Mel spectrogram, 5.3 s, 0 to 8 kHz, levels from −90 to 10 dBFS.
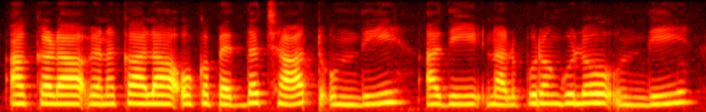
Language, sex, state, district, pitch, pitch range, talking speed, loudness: Telugu, female, Telangana, Hyderabad, 230 Hz, 220-245 Hz, 115 wpm, -14 LUFS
